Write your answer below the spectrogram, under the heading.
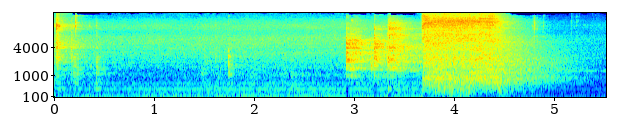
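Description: Pneumatic tool on a red air hose tightening the exhaust flange bolts behind a catalytic converter. A few metal clinks at the start, short bursts about three seconds in, then a longer loud run that tapers off near the end.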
